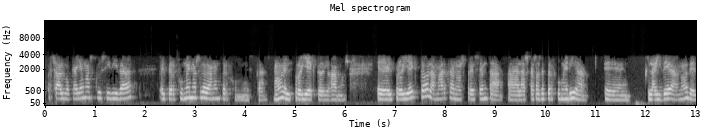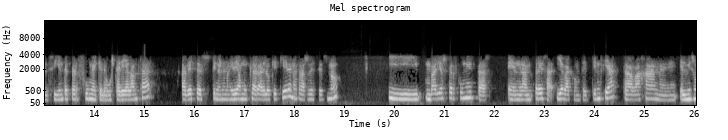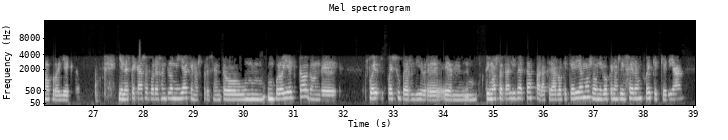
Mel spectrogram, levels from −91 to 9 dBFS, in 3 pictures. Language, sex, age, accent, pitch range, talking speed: Spanish, female, 20-39, Spanish, 175-205 Hz, 160 wpm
